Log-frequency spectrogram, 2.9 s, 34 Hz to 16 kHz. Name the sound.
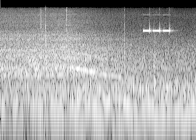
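PlayStation 3 cooling fan running fast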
